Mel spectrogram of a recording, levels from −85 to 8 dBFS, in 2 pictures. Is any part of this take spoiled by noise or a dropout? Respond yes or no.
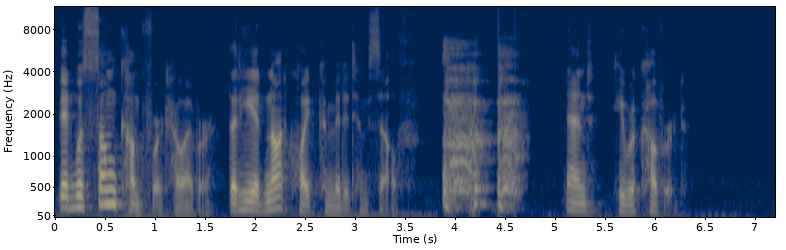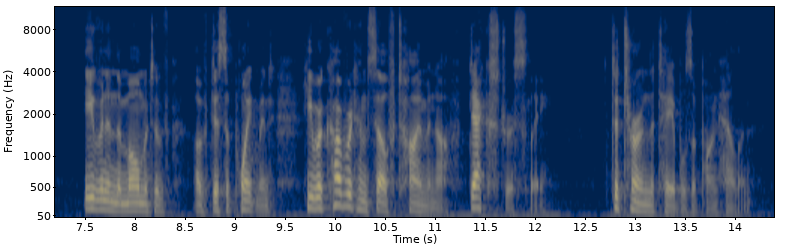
yes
